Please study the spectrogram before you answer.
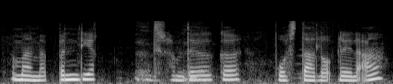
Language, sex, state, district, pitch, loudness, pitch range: Wancho, female, Arunachal Pradesh, Longding, 210 Hz, -15 LUFS, 195-225 Hz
